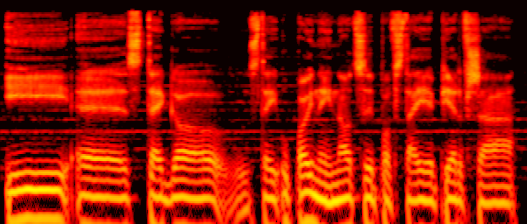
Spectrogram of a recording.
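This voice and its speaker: Guy w a low voice just rambling on a podcast, slangy and casual, bit of music under it. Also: flat delivery, takes it slowly, darkish tone. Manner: informal, slangy, rambling storytelling. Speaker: podcast co-host. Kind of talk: casual chat about games and series.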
